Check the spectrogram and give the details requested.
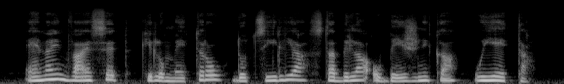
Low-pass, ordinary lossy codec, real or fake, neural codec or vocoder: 14.4 kHz; none; fake; autoencoder, 48 kHz, 128 numbers a frame, DAC-VAE, trained on Japanese speech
